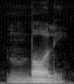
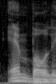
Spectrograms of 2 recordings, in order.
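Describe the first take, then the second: First: The word starts with the mouth closed. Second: The word starts with the mouth open. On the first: The speaker calls it right. "instead of Mboli. You start with your mouth closed" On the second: The speaker calls it wrong. "People would pronounce his last name Mboli"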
